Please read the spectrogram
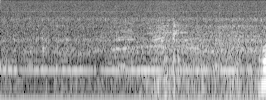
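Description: A steady engine drone holding one pitch. A faint voice comes in around the middle.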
